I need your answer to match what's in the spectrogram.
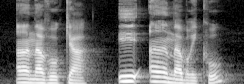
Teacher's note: I can never ever do a liaison with the word et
